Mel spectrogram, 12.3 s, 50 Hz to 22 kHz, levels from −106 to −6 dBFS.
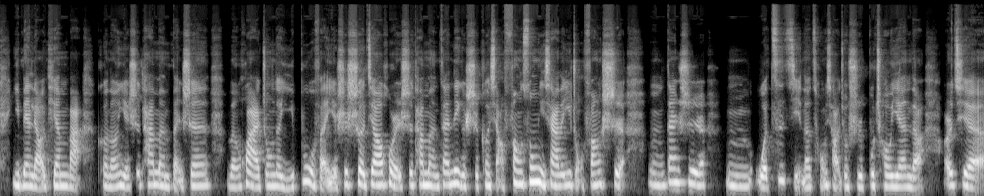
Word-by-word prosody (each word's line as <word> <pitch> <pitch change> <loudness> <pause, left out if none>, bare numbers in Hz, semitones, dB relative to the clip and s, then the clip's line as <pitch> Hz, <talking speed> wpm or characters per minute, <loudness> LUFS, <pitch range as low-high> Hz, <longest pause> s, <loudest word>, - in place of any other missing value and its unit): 一 210 -3 +1
边 200 -2 +2
聊 175 - +1
天 195 -1 +1
吧。 180 - -2 0.2
可 195 - -5
能 185 +2 -1
也 185 -3 +2
是 210 - -4
他 220 0 -2
们 200 -4 +1
本 - - -5
身 200 0 -1 0.2
文 180 -2 -3
化 190 -3 +2
中 200 +2 -2
的 195 -2 +1
一 175 +2 -4
部 240 +2 +1
分， - - -1
也 - - 0
是 225 - -1
社 215 0 +3
交 210 0 +4
或 215 -1 +2
者 175 - +1
是 200 +3 -1
他 215 +1 -2
们 205 -3 +3
在 215 +2 0
那 240 +1 +5
个 195 - +1
时 185 - 0
刻 205 +2 -1
想 200 - -1
放 240 -3 +2
松 265 +3 +7
一 220 - +5
下 205 -2 +2
的 195 - +1
一 215 - 0
种 - - -6
方 215 +1 -1
式。 220 -2 0 0.3
嗯， 210 -3 -3
但 255 0 +2
是， 225 -5 +1 0.2
嗯， 190 -3 -2
我 175 - +4
自 285 - -3
己 280 0 -7
呢， 180 - -1
从 200 +4 -6
小 185 -6 -3
就 185 - -4
是 185 0 -1
不 190 +3 -4
抽 190 -2 0
烟 185 0 +1
的。 170 - -2 0.2
而 - - 0
且， 210 -4 +2
205 Hz, 300 characters per minute, -20 LUFS, 185-220 Hz, 0.3 s, 松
